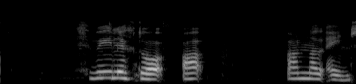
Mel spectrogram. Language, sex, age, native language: Icelandic, female, 10, Icelandic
